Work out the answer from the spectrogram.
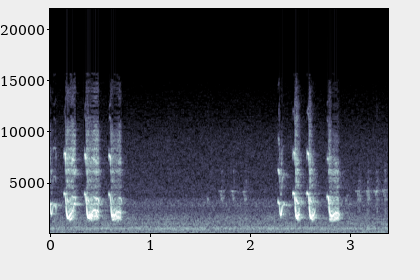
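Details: American goldfinch young begging while being fed by an adult, 30 July 2011: two quick bursts of harsh, raspy notes, three then four in rapid succession, over a quiet background.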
